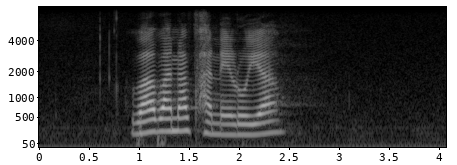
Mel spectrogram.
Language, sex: Venda, female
